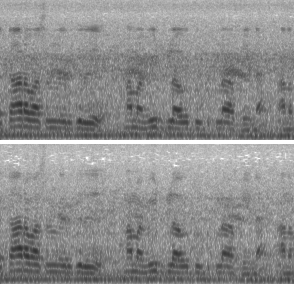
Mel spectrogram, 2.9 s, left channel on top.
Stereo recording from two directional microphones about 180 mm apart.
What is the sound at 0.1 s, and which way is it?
Speech, 5° left (ahead or behind).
